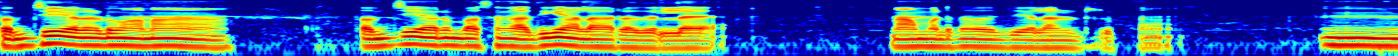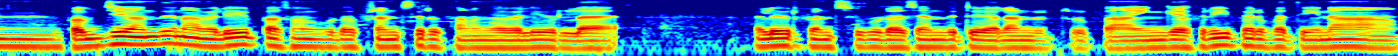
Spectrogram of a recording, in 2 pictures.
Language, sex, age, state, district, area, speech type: Tamil, male, 18-30, Tamil Nadu, Kallakurichi, urban, spontaneous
